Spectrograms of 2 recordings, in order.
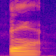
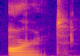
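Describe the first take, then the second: First: The final T is a glottal stop. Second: The final T is fully released. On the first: "now I'll use a glottal stop" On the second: "let me read it first with a true T"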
